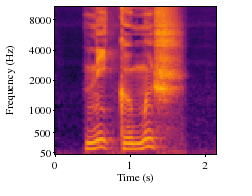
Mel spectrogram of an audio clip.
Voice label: besiro gusano, chiquitano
